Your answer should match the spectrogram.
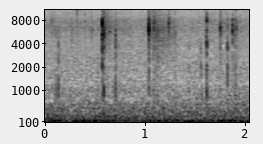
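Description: Faint crinkling and a few soft clicks of a plastic Whirl-Pak sample bag as its wire-tabbed top is rolled down to seal the water inside.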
